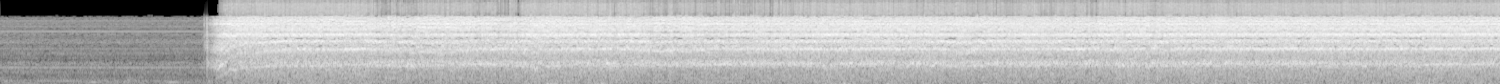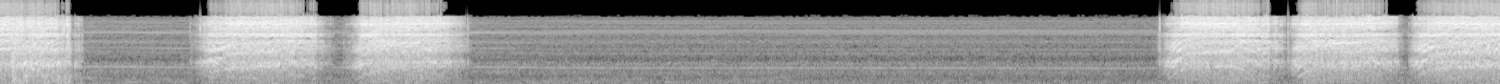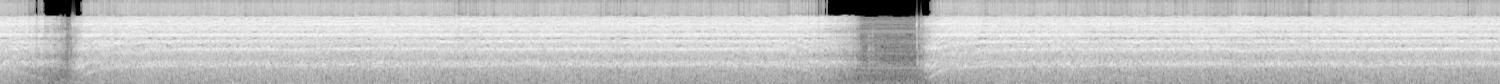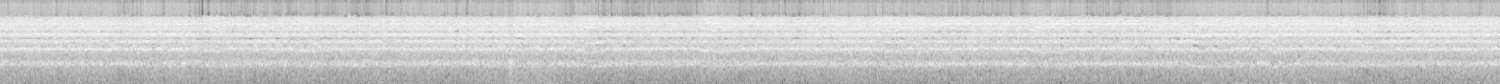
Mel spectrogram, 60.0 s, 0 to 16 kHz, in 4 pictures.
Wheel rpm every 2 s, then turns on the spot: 0, 150, 220, 230, 230, 230, 230, 200, 60, 70, 0, 0, 0, 70, 110, 120, 230, 230, 220, 70, 220, 230, 240, 230, 230, 230, 230, 220, 230, 230.
none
